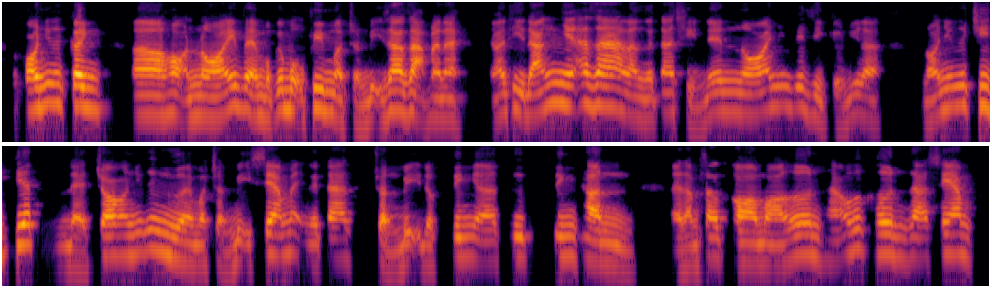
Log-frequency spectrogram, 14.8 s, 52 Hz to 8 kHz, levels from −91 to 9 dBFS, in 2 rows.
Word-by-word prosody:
có 170 - +7
những 210 +4 +4
cái 200 - +12
kênh, 185 - 0 0.3
ờ, 145 -1 +5
họ 155 0 +2
nói 135 +6 +3
về - - +5
một 135 -1 -3
cái 170 - 0
bộ 170 - 0
phim 180 -3 +1
mà - - 0
chuẩn - - -9
bị - - -8
ra 170 0 +6
rạp - - +3
này 130 - 0
này, 125 -1 -2 0.2
đấy, - - -4
thì 170 -5 -5
đáng 210 +7 +2
nhẽ 210 0 +3
ra 195 -2 +5
là - - 0
người 125 -1 -6
ta 155 - -1
chỉ - - -16
nên 160 0 -6
nói 150 +2 +1
những 195 0 -8
cái 190 - -5
gì, 130 -5 -11
kiểu - - -13
như - - -12
là, - - -4 0.3
nói - - -3
những 185 +2 -4
cái 200 - -3
chi 195 0 -2
tiết 240 +1 +4 0.3
để 300 -1 -1
cho 160 0 +4
những 175 +3 -7
cái 200 0 -3
người 145 -9 0
mà 115 - -4
chuẩn - - -9
bị 135 -3 -10
xem 165 +5 +1
ấy 180 - -9
người 120 0 -8
ta 145 -1 0 0.2
chuẩn - - -1
bị - - -8
được - - -8
tinh, 155 0 -5
a, 130 -1 -2
t - - -26 0.3
tinh 155 0 -6
thần 120 -6 +1 0.3
để 95 - -4
làm 110 - -5
sao 150 - +2
tò 125 -1 +4
mò 120 -1 -1
hơn, 165 +3 -1
háo 130 +6 -5
hức 200 +1 -5
hơn 170 -3 +1
ra 150 -1 -1
xem, 170 -2 0
160 Hz, 290 wpm, -22 LUFS, 135-185 Hz, 0.3 s, cái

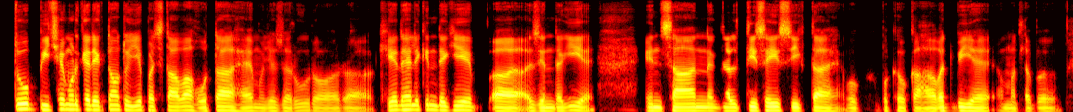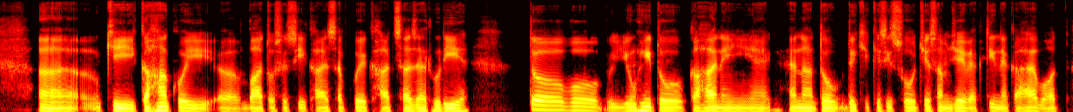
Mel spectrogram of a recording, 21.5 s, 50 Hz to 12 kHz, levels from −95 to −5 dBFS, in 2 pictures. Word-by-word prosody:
तो 155 +1 +8
पीछे 135 +2 +3
मुड़ 140 -1 +3
के 140 - +5
देखता 130 +1 +3
हूँ 135 - +1
तो 130 - 0
ये 125 +2 +2
पछतावा 115 -1 +1
होता 110 +3 +2
है 95 +1 -2
मुझे 95 0 -5
ज़रूर 95 +3 -6
और 90 0 -6
खेद 125 +2 +1
है 135 - +5
लेकिन 135 0 0
देखिए 120 0 +3
अ 95 -3 +2
ज़िंदगी 95 +4 0
है। 100 - -2 0.6
इंसान 100 +1 +4 0.2
गलती 100 +2 +2
से 110 - +3
ही 110 -1 +6
सीखता 100 -2 +1
है। 90 - -8
वो 90 -2 -6 0.3
पक - - -12
कहावत 90 +2 +1
भी 105 -1 +3
है 95 -1 +2 0.2
मतलब 90 0 -6 0.7
अ 90 -1 0
कि 95 -3 +4
कहाँ 105 +3 +5
कोई 95 -2 0
अ - - -4 0.3
बातों 90 +1 0
से 95 -2 -8
सीखा 90 -1 -6
है 90 - -1
सबको 90 +2 -5
एक 95 - -3
हादसा 90 +1 -1
ज़रूरी 95 +1 +1
है। 90 - -3 0.6
तो 140 0 +4 0.3
वो 105 -4 -2
यूँ 100 +1 -2
ही 110 0 +4
तो 105 - +1 0.3
कहा 95 0 +2
नहीं 90 -1 -2
है। 90 -1 -3 0.2
है 95 - 0
न? 95 -1 +2
तो 95 -2 +2
देखिए 95 0 -4
किसी 95 0 -5
सोचे 100 +2 -2
समझे 95 +1 0
व्यक्ति 90 +2 -4
ने 90 -1 -2
कहा 90 0 -3
है 95 - +2
बहुत 90 +1 -4
95 Hz, 185 wpm, -24 LUFS, 90-105 Hz, 0.7 s, तो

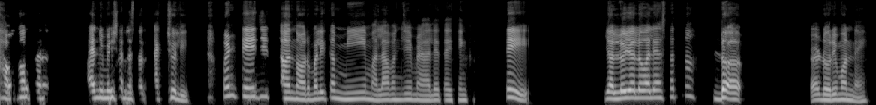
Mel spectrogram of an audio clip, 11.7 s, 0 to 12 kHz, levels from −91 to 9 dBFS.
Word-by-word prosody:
हावभाव 240 +4 +1
करत 220 -1 -4 0.6
अ‍ॅनिमेशन 235 0 +2
असतात 200 -1 -8
अ‍ॅक्चुअली, 205 -5 -2 0.5
पण 300 +2 +1
ते 280 0 +7
जे 280 0 -3 0.2
अ, 220 -1 +6
नॉर्मली 205 0 0
तर 240 - -1
मी 205 +1 -1
मला 180 -1 -3
म्हणजे 185 +1 -4
मिळालेत 170 -1 -5
आय 170 - -4
थिंक 175 -1 -5 0.5
ते 225 -10 +4 1.0
येलो 215 0 +4
येलोवाले 240 0 +4
असतात 245 +3 -6
ना, 305 -1 -8 0.4
ड - - +9 1.3
डोरेमोन 180 +1 +2
नाही. 135 -1 -7
210 Hz, 130 wpm, -25 LUFS, 180-240 Hz, 1.3 s, ड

